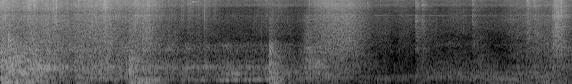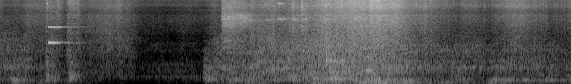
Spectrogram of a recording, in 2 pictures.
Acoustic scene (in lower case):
elevator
